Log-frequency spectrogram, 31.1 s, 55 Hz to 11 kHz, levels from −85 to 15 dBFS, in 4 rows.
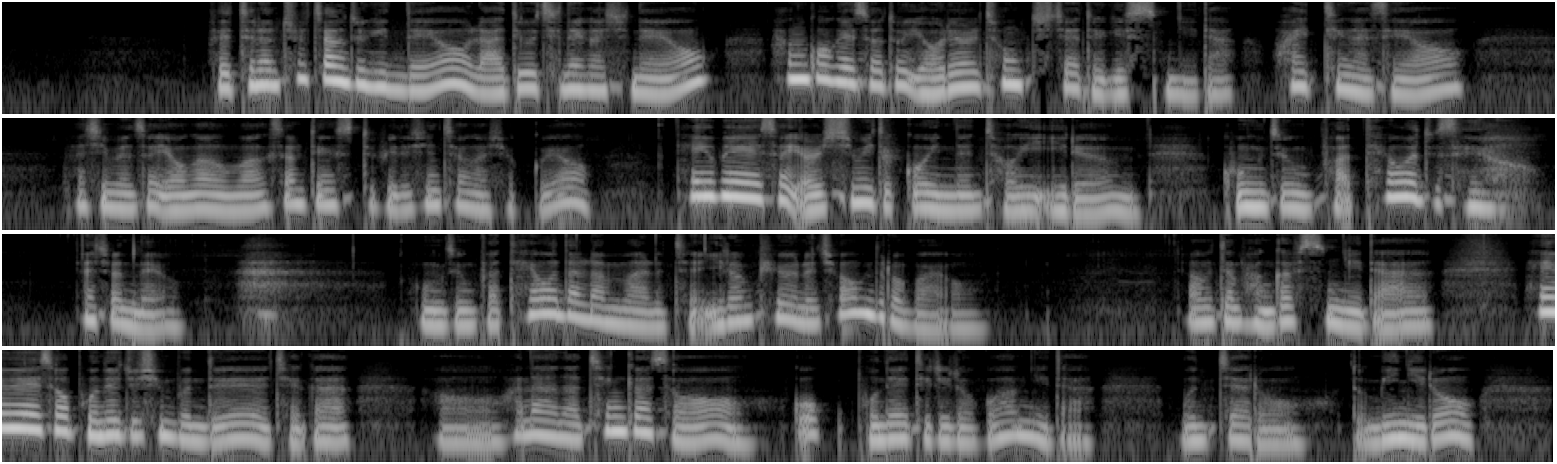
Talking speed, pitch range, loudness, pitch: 315 characters per minute, 145-195 Hz, -24 LUFS, 160 Hz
